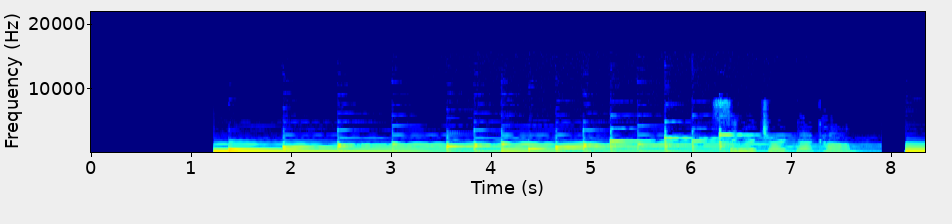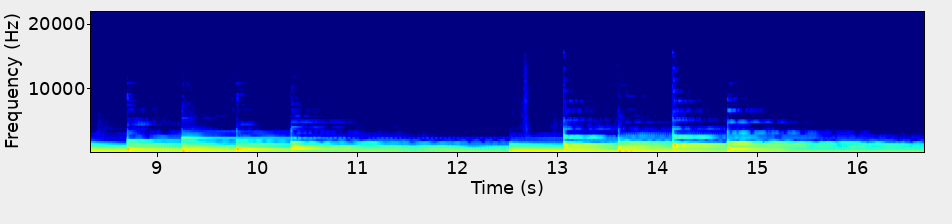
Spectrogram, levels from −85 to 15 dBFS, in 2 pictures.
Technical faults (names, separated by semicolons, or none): cut-off start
